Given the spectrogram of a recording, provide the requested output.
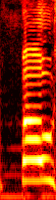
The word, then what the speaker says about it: faux: These are genuine faux sapphire earrings. 14 karat gold, 86 karat faux sapphire. Faux is a French word. It's got an X in it, but you don't even pronounce the X.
